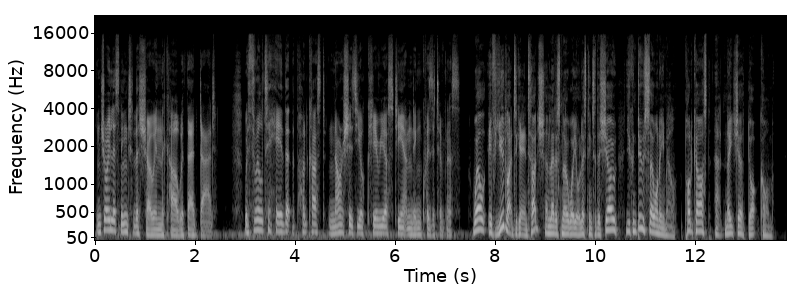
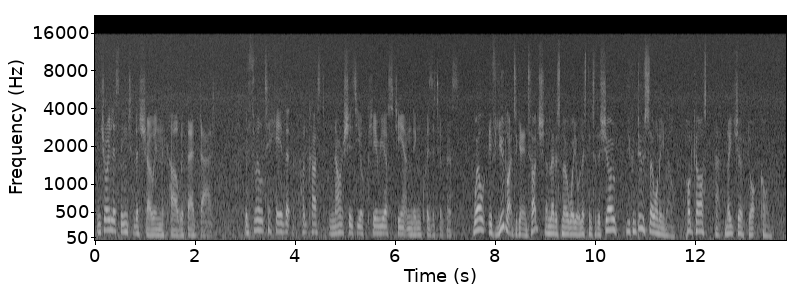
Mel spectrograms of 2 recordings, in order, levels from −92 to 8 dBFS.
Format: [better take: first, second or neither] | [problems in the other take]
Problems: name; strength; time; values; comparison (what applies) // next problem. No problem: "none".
first | hiss; noticeable; throughout; 10 dB below the speech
